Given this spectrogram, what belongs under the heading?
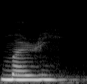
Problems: none marked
